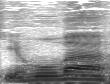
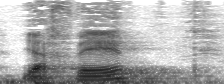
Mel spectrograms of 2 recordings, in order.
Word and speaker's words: Jahwe: Also hier wird Jahwe, der Gottesname im Alten Bund, manche übersetzen fälschlich Jehova, das heißt aber, also J-H-W-H sind die hebräischen Buchstaben, die vokalisiert werden. Jahwe ist die höchstwahrscheinlich richtige Aussprache. Also das sagt Jahwe, mir sollen sich alle Knie beugen.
